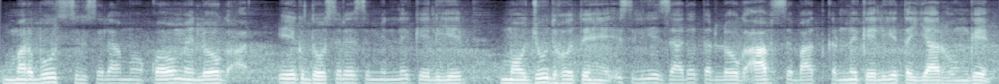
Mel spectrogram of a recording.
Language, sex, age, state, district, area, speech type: Urdu, male, 18-30, Uttar Pradesh, Saharanpur, urban, read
